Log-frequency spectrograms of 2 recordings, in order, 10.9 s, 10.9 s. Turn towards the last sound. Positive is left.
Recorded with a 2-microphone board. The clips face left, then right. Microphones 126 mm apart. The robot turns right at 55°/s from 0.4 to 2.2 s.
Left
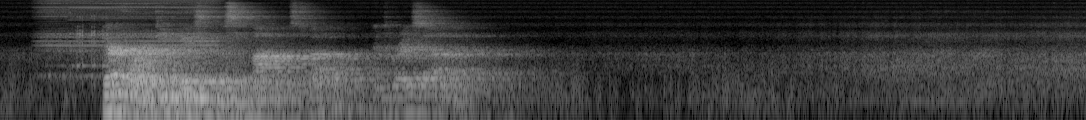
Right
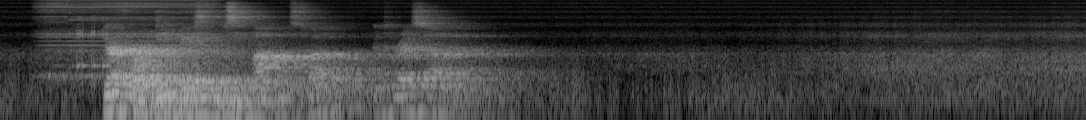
turn(degrees=10)  # may be behind; listen again after turning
